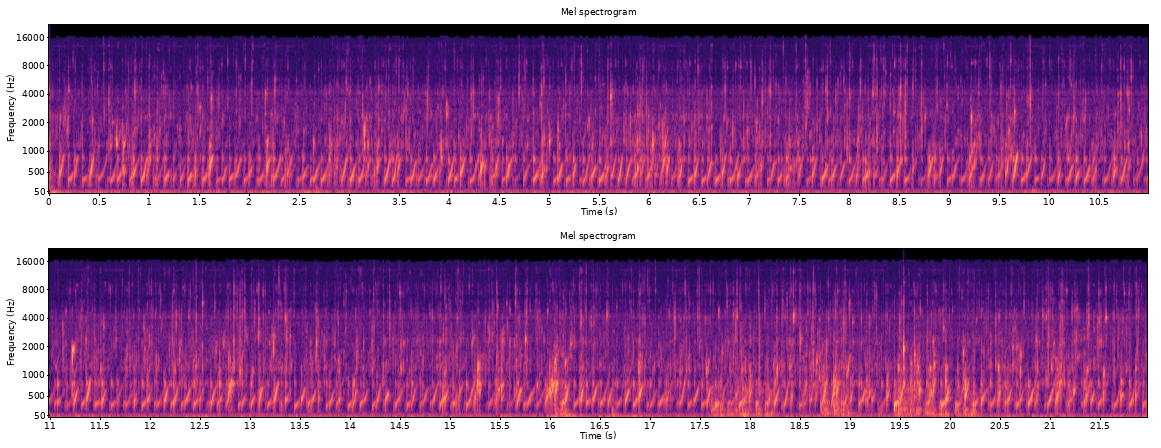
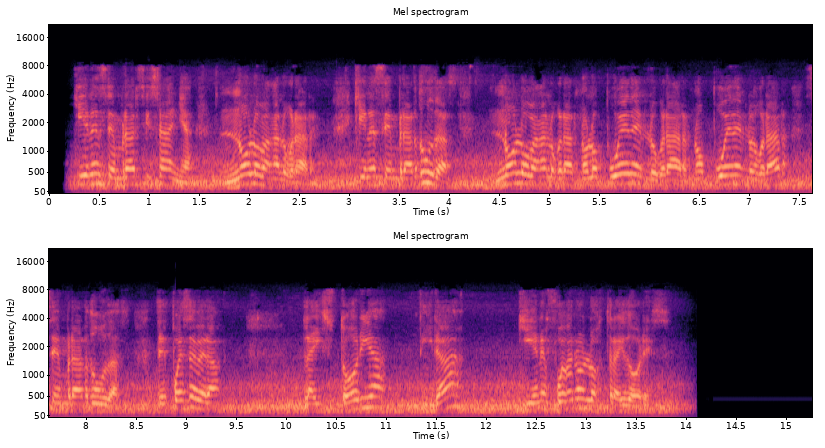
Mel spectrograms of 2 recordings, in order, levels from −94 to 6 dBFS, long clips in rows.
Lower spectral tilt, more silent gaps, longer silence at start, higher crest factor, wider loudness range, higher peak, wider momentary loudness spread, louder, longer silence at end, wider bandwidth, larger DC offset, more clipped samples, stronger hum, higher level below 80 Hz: second, -4 dB/octave vs -5.5 dB/octave; neither; second, 0 s vs 0.2 s; first, 24 dB vs 14 dB; about the same, 4 LU vs 2 LU; about the same, 0 dBFS vs 0 dBFS; about the same, 8 LU vs 6 LU; second, -24 LUFS vs -14 LUFS; second, 0 s vs 1.2 s; first, 17 kHz vs 8.6 kHz; second, under 0.1% vs 0.5%; neither; neither; first, -38 dBFS vs -62 dBFS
